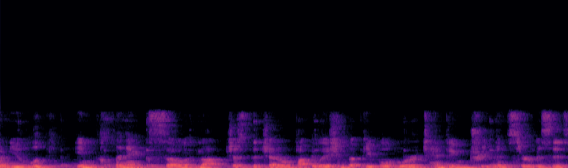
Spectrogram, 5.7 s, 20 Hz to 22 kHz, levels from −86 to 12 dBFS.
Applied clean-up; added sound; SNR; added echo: none; none; none; reverberation time 0.7 s.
